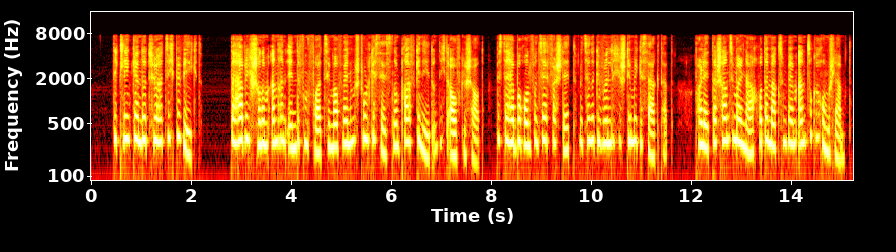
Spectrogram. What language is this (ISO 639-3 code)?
deu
